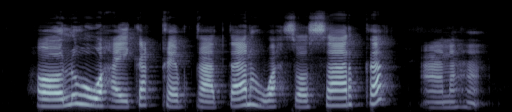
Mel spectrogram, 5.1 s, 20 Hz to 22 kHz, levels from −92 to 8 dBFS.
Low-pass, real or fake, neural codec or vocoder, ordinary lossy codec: 14.4 kHz; real; none; none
